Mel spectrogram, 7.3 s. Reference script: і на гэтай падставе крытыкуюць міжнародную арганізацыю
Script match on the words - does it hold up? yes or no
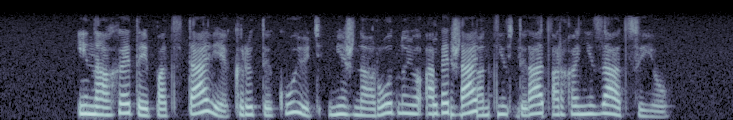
no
